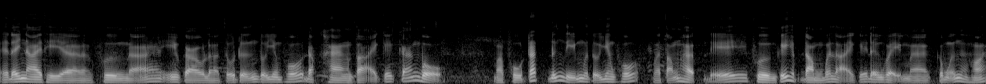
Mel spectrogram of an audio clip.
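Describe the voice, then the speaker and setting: Lively intonation comes from a man talking at a very fast pace. The sound is dry with no echo, over light background noise. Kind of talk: interview answer. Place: street. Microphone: handheld.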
